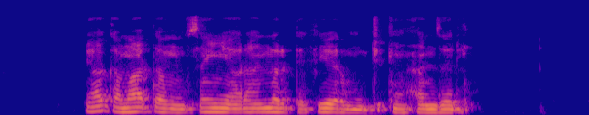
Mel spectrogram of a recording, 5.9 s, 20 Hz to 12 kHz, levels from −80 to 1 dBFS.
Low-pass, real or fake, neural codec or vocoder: 7.2 kHz; fake; codec, 16 kHz, 4 kbps, FreqCodec, larger model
